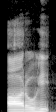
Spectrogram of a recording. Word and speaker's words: आरोही: अब ए से चालू हो रहा है ऐसा मत समझिए, उसका प्रोनाउंसिएशन हो रहा है आर से, आरोही, आरोही, या इसको आप ऐसा बोल सकते हैं, आर को आप बोलिए, प्रोनाउंसिएट करिए आरोही, तो आरोही ऐसा।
